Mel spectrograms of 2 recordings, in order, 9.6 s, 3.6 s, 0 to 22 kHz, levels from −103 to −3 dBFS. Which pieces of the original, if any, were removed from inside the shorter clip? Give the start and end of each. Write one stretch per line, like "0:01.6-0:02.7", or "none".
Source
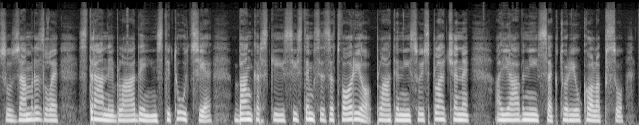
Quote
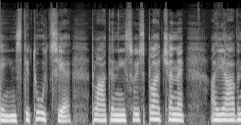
0:03.4-0:05.6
